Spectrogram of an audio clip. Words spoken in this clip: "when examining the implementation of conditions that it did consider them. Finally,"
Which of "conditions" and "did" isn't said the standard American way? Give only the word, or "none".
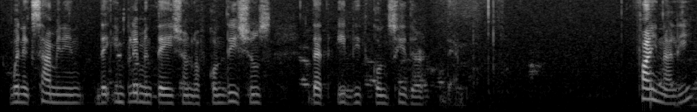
conditions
